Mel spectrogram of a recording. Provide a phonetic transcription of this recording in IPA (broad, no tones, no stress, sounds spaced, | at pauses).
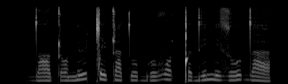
d̪ ɑ ʈ ɔ n ø ǀ e ʈ a t̪ o b o v ɔ ǃ ə d̪ e n e z o d̪ a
